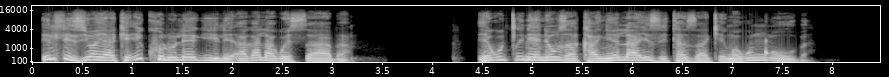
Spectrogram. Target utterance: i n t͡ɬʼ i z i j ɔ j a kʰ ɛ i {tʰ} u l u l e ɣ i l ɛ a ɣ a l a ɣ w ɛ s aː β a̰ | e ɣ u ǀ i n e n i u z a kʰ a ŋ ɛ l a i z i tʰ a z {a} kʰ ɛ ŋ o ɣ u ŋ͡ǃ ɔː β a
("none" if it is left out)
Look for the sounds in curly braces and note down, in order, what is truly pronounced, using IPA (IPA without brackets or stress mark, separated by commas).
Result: kʰ, a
